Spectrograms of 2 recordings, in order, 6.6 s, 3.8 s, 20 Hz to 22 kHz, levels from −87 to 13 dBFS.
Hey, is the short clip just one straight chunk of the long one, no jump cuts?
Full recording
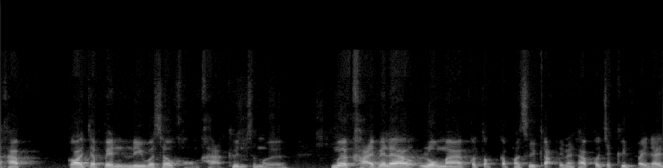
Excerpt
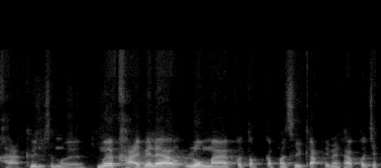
no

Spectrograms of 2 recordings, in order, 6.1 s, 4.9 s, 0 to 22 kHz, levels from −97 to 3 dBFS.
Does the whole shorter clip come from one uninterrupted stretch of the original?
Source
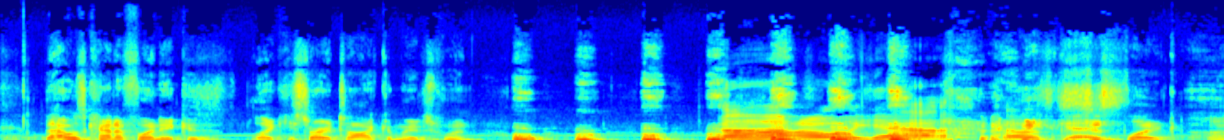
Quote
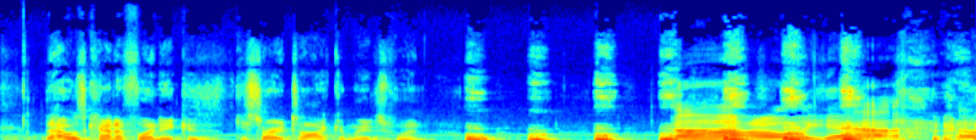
no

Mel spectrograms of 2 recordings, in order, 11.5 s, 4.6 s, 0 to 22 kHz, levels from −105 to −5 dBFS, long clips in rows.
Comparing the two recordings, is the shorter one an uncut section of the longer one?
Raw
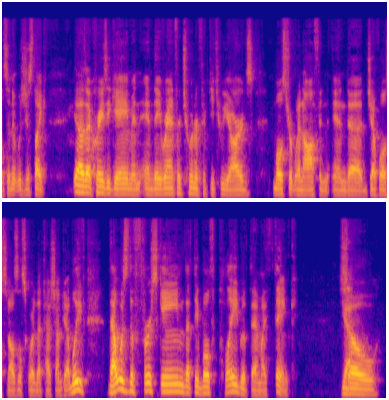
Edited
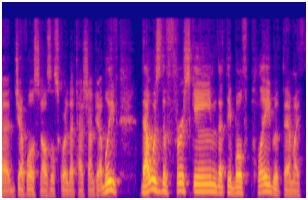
yes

